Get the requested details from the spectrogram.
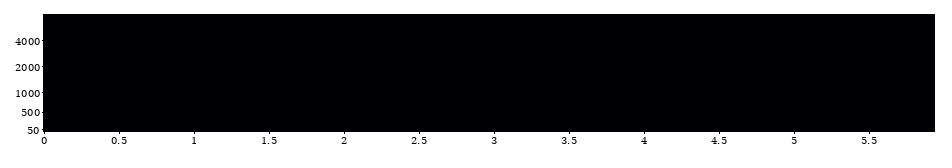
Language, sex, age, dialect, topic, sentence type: Bengali, male, 18-24, Rajbangshi, banking, statement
